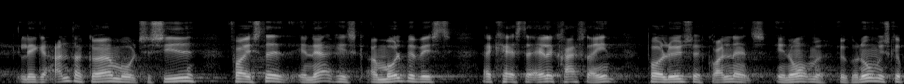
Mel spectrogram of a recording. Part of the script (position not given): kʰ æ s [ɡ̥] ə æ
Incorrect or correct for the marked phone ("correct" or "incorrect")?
incorrect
